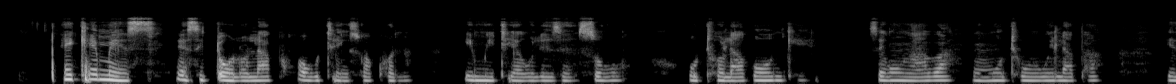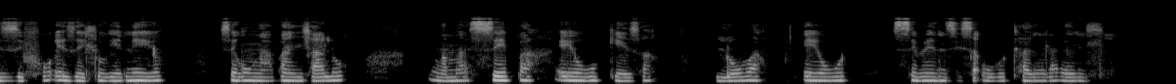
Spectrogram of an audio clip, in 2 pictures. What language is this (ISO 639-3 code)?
nde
